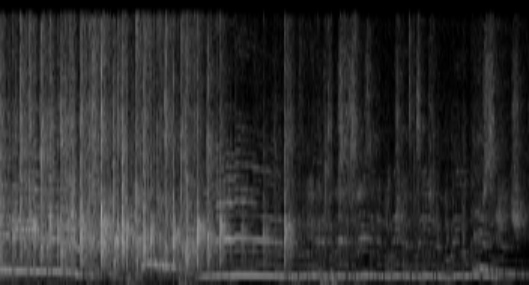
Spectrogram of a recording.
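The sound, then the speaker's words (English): Audience clapping and applause at a comedy show welcome the next comedian, a steady, dense patter of hands that runs throughout with a voice calling out over it. “Put your hands together for your next comedian, Jonah Pollock. Yay!”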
